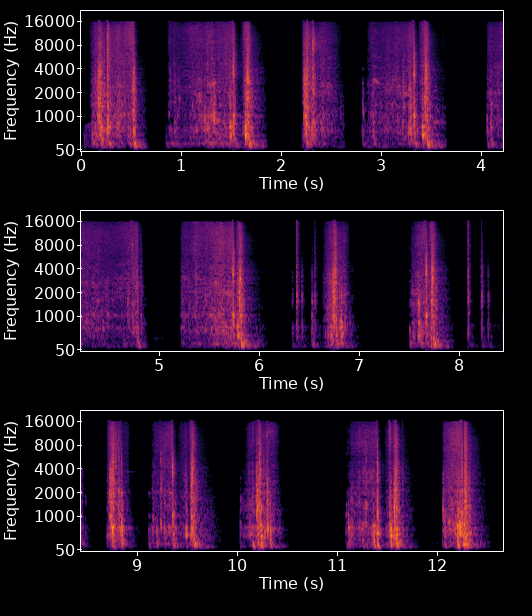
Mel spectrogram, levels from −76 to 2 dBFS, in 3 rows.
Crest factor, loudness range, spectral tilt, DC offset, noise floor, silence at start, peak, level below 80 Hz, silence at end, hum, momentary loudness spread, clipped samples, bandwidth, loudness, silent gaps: 26 dB; 3 LU; -1.5 dB/octave; under 0.1%; -77 dBFS; 0.1 s; -2 dBFS; -74 dBFS; 0.2 s; none; 17 LU; under 0.1%; 17 kHz; -25 LUFS; 1.89-1.94 s, 2.10-2.15 s, 6.18-6.30 s, 9.93-10.03 s, 10.59-11.07 s, 11.88-11.92 s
